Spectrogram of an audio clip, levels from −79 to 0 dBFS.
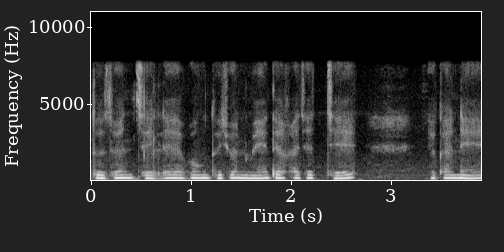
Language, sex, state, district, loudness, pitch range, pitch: Bengali, female, Assam, Hailakandi, -14 LUFS, 195-205 Hz, 200 Hz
